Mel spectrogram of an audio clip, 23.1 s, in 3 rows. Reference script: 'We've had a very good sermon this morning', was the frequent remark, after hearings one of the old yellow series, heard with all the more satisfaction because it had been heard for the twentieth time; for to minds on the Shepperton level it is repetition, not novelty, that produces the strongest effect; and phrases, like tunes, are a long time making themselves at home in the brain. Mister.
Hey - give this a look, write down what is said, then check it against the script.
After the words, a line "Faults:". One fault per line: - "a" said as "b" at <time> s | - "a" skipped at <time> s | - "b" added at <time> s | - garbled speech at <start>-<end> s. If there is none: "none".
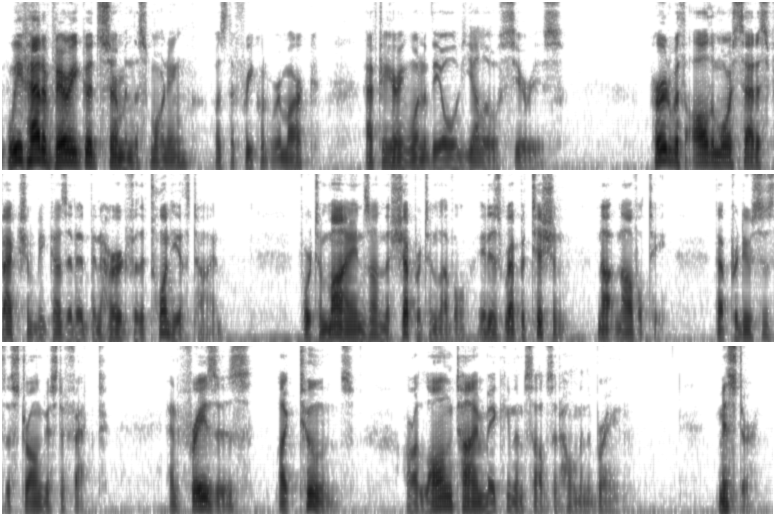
'We've had a very good sermon this morning', was the frequent remark, after hearing one of the old yellow series, heard with all the more satisfaction because it had been heard for the twentieth time; for to minds on the Shepperton level it is repetition, not novelty, that produces the strongest effect; and phrases, like tunes, are a long time making themselves at home in the brain. Mister.
Faults:
- "hearings" said as "hearing" at 3.9 s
